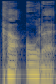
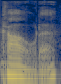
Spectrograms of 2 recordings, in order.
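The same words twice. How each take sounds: First: The two middle vowels are said separately. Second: The two middle vowels run together smoothly. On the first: The speaker calls it wrong. "So it's not kaora" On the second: The speaker calls it right. "when you get two vowel sounds, you run them together"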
